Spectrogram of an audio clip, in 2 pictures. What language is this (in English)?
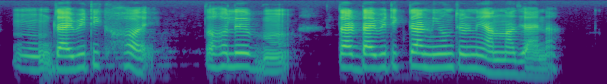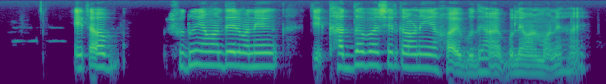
Bangla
